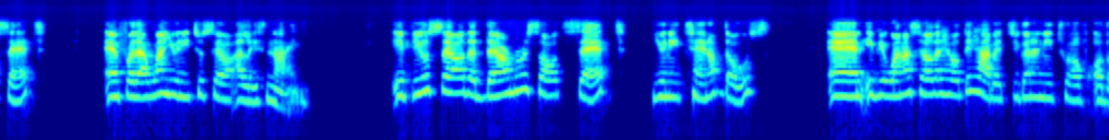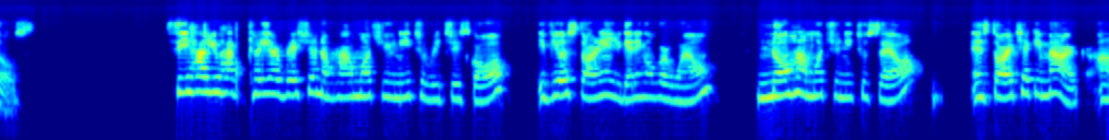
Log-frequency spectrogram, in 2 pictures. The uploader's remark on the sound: Today I am sharing a quick live call we did on our "Unapologetic Club".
